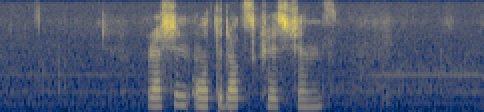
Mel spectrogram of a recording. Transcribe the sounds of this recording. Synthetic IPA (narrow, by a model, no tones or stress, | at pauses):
ɹaʃə̃nʔɔːθɔdɔkskʰɹɪst͡ʃə̃nz̥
